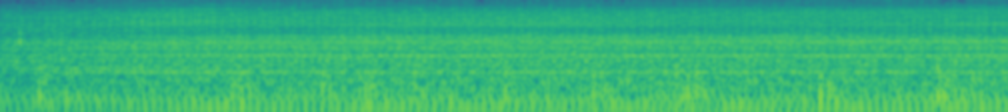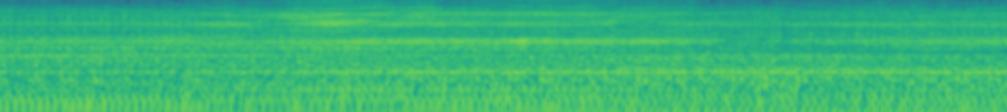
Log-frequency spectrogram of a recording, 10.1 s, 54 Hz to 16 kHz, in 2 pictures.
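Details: Fiat Punto 1.2 8v petrol idling unevenly with a recurring stumble in its beat: misfire on cylinder 2 at idle.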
